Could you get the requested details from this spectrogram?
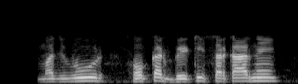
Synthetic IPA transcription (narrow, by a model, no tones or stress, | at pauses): məd͡ʒbuːɾ | hoːkəɾbeːʈʰisəɾkaːɾne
